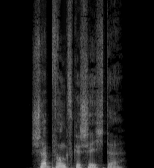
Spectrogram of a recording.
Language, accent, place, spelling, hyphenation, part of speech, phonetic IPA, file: German, Germany, Berlin, Schöpfungsgeschichte, Schöp‧fungs‧ge‧schich‧te, noun, [ˈʃœpfʊŋsɡəˌʃɪçtə], De-Schöpfungsgeschichte.ogg
- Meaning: creation narrative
